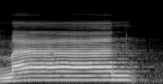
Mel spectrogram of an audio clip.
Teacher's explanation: di situ terdapat mad tabi'i, dibaca selama 2 harokat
